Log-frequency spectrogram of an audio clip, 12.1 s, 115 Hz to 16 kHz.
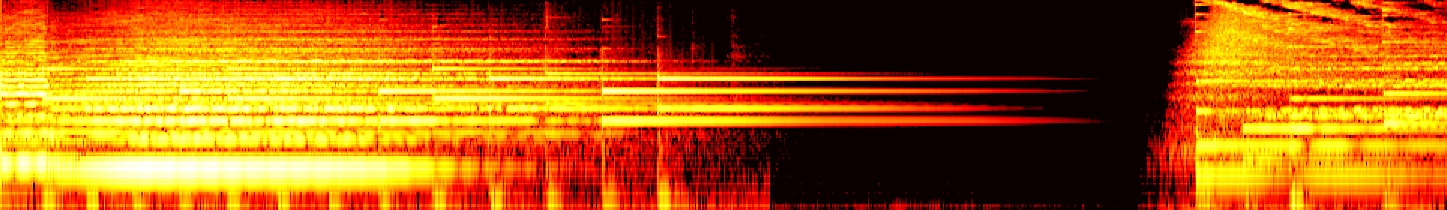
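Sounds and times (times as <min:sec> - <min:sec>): ringing bell-like tones: 0:00.0 - 0:08.9.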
